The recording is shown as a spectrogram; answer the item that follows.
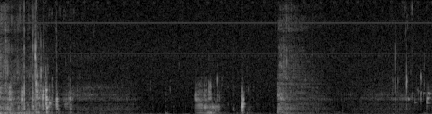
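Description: Muffled underwater handling noise heard through a camera housing: three bursts of rushing water and knocks, in the first second, around two seconds and near three seconds in, as a diver grips and turns a speared tautog.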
